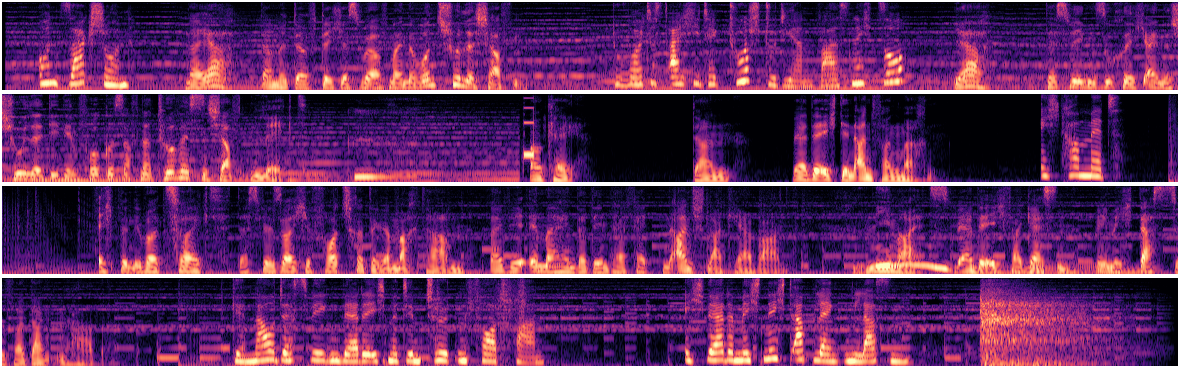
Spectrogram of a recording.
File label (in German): Synchron; Assassination Classroom II; Chiba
